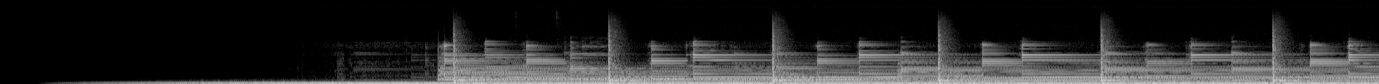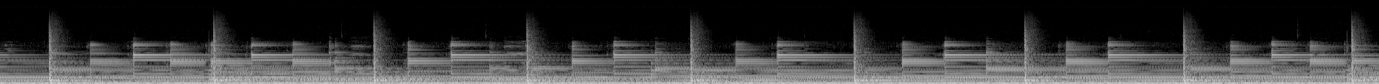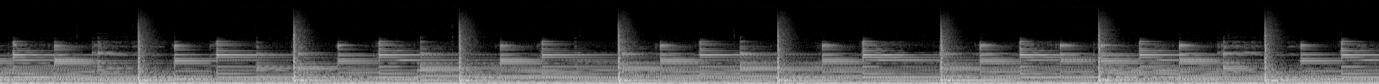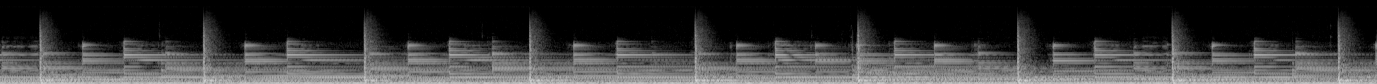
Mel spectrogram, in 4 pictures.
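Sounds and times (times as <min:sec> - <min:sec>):
instrumental music: 0:02.8 - 0:55.1.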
